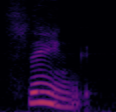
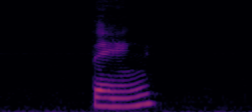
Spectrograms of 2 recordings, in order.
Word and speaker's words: thing: Now the ng sound in the word thing, thing, thing.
